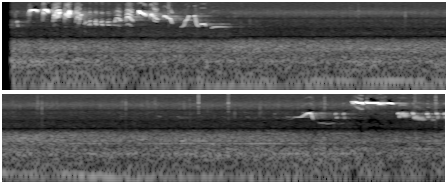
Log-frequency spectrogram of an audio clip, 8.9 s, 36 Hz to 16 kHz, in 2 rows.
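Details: European robin in a garden in Weener, East Frisia, far northwest Germany, in April 2021, singing short, high, thin warbled phrases with long pauses between them over a steady low background hum.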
